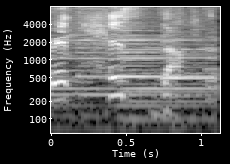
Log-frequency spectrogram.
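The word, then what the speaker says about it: Bethesda: Over here is called Bet Hesda. I know that it's very difficult to pronounce it. Only the Arabs and the Jews are allowed to do that. Bet Hesda means the house of mercy.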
